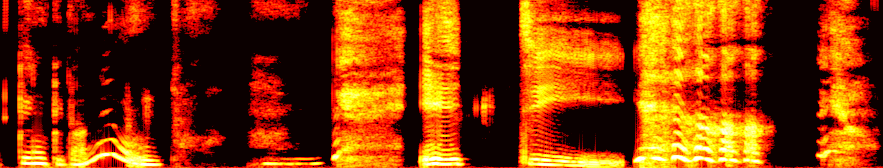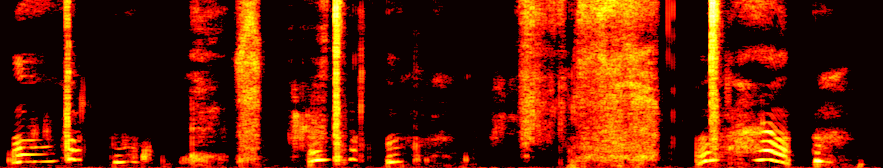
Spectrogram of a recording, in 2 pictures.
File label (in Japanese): 元気だねお兄ちゃん→エッチ♪; ステレオ; フェラ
